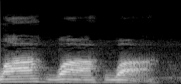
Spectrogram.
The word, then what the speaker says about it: לוו: So, La Wa Wa is the divine name. Again, different pronunciation from Shem angel name because we're using a different pronunciation method, base vowels.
